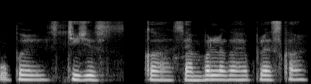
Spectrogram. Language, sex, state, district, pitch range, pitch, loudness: Hindi, female, Uttar Pradesh, Shamli, 210-220 Hz, 215 Hz, -18 LUFS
